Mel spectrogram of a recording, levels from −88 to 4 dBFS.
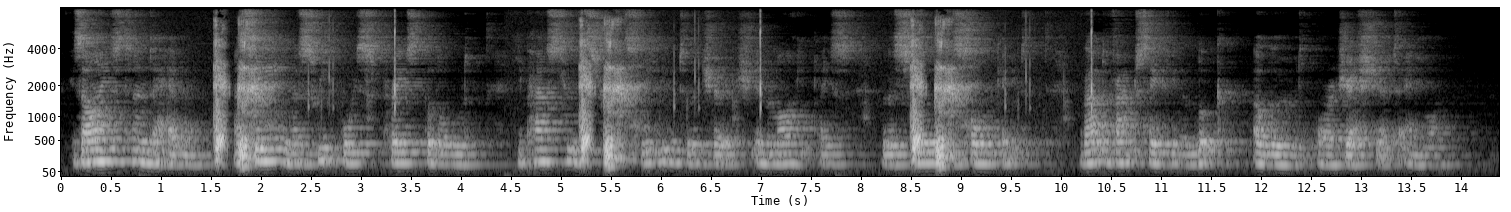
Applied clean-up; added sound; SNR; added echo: none; Cough; -3 dB; reverberation time 0.9 s.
